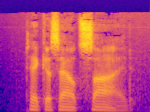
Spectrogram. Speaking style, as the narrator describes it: Franks said impatiently

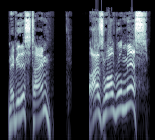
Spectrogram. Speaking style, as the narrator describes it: I roared

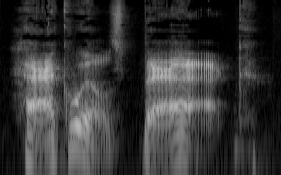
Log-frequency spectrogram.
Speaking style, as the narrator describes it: in a horror film accent

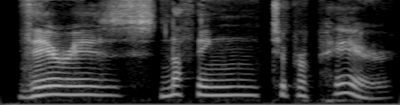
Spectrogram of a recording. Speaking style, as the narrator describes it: said sadly

